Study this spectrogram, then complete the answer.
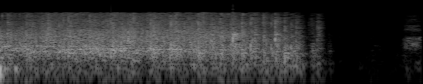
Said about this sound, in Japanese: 皆様、拍手でお迎えしましょ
